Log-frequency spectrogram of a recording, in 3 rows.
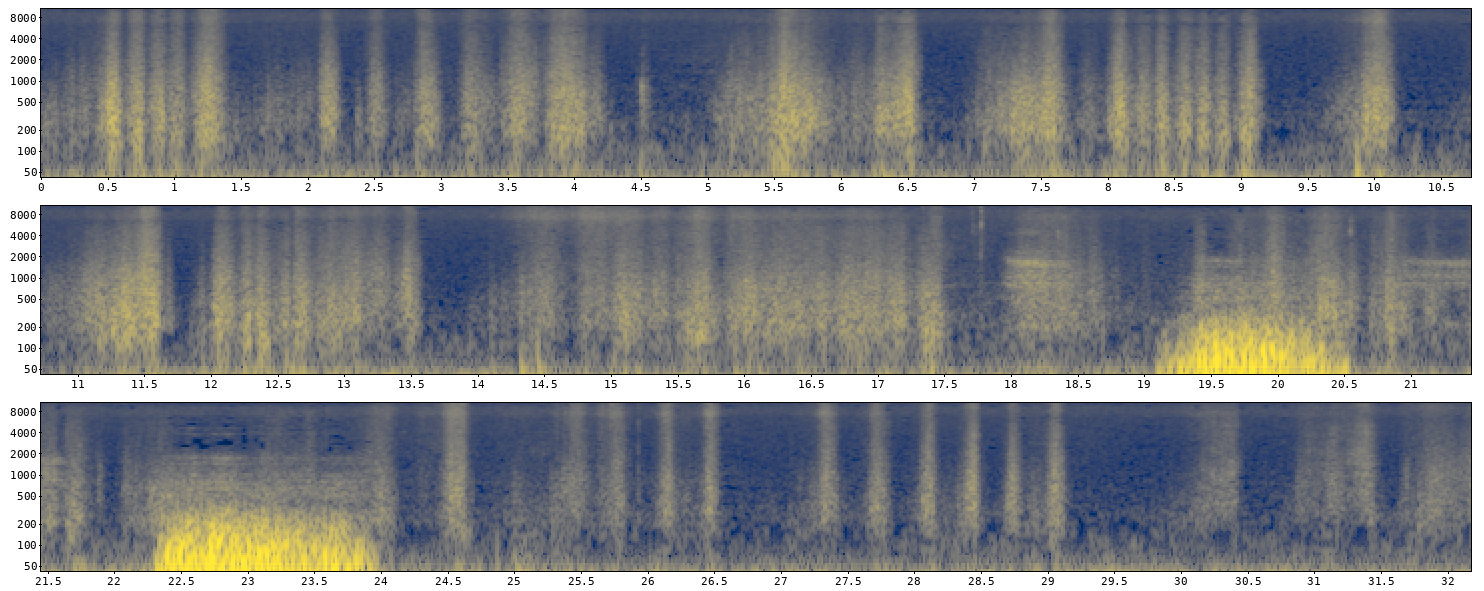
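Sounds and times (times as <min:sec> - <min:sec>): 
binaural cleaning brushing and scraping strokes: 0:00.3 - 0:04.3, 0:05.1 - 0:10.2, 0:10.9 - 0:29.2, 0:30.0 - 0:32.1
deep rubbing: 0:14.4 - 0:24.6.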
